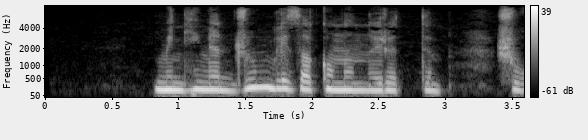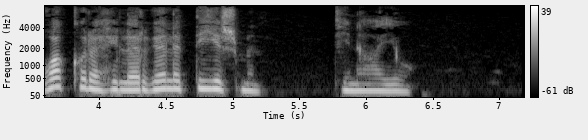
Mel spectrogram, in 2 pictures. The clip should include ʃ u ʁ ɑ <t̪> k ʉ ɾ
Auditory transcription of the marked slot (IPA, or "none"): none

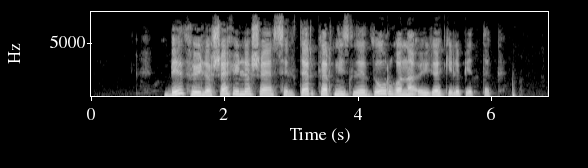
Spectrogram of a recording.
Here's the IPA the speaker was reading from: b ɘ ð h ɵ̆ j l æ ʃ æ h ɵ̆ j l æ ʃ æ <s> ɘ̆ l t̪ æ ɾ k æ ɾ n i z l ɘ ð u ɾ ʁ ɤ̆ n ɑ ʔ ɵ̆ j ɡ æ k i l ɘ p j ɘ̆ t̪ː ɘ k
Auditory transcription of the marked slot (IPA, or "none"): s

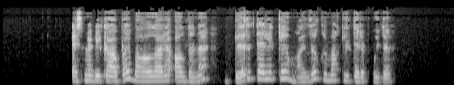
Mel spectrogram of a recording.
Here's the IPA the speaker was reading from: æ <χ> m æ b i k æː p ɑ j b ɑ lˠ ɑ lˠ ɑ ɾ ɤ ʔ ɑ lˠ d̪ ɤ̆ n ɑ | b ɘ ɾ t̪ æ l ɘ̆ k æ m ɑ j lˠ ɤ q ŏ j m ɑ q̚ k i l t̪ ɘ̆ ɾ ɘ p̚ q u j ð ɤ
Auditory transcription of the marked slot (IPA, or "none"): s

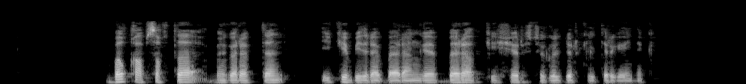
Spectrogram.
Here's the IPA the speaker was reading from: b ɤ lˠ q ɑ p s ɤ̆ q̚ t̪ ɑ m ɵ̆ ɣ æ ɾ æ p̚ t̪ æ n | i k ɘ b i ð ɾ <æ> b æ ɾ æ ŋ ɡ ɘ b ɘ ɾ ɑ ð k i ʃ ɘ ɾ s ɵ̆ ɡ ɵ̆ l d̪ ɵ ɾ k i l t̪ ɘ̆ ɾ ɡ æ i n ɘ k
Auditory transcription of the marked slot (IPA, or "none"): æ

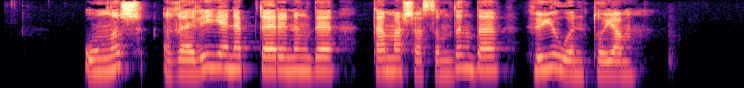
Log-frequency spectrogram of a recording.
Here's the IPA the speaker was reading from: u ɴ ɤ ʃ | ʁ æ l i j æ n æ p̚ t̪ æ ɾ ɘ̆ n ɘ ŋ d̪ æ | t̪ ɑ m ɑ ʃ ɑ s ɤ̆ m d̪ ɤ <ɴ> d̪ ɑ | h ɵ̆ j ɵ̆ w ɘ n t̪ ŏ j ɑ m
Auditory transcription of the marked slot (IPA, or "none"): ɴ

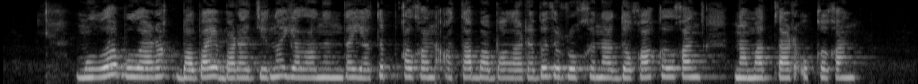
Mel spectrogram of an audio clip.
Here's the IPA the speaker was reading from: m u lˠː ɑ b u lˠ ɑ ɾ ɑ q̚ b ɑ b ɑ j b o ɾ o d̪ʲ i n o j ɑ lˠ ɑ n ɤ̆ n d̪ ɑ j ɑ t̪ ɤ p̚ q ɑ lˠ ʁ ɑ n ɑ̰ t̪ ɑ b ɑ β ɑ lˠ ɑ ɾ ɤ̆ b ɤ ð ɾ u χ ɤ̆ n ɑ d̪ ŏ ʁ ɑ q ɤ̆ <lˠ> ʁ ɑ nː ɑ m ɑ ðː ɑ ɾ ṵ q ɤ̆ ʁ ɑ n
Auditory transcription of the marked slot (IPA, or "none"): lˠ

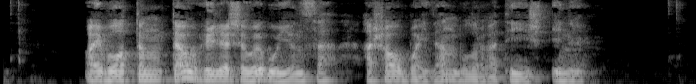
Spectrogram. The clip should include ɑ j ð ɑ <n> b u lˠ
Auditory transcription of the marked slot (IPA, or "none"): n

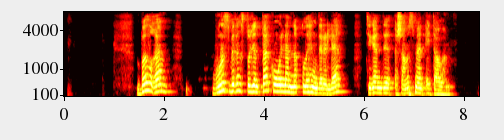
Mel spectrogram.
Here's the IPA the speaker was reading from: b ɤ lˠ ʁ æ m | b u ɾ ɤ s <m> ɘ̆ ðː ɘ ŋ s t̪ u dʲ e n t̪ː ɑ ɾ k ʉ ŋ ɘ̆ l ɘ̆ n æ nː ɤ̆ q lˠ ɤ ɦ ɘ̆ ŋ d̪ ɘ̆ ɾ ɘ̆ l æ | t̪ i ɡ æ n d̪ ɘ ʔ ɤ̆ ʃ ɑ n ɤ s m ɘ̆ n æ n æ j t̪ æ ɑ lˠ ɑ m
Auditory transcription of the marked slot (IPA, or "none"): b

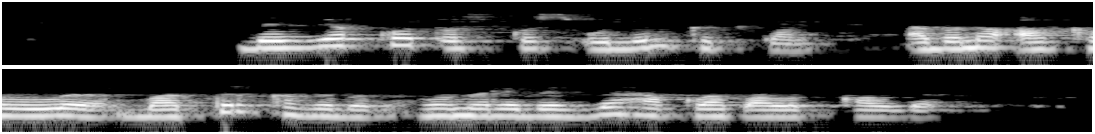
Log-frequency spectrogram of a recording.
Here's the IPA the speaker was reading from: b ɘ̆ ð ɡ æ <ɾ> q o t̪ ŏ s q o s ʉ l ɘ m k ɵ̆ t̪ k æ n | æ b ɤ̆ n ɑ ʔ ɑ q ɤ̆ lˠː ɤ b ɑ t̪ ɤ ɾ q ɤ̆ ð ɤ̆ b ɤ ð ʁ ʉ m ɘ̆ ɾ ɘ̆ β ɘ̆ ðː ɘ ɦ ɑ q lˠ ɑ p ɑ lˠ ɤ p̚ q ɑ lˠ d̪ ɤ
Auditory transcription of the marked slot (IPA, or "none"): none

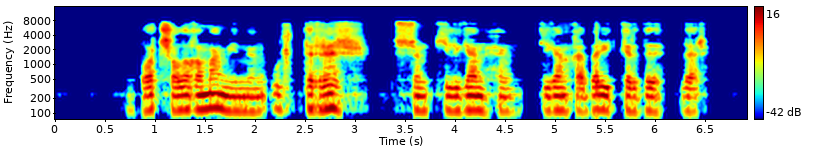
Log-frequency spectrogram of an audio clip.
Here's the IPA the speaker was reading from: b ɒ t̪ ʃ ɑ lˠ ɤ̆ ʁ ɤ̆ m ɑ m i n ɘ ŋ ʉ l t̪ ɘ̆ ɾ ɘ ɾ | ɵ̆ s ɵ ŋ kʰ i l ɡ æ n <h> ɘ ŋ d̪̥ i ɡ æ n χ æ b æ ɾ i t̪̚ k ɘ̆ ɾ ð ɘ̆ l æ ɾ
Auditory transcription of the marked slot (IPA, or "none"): h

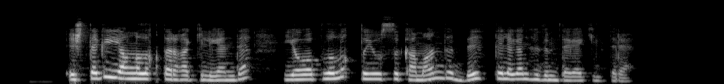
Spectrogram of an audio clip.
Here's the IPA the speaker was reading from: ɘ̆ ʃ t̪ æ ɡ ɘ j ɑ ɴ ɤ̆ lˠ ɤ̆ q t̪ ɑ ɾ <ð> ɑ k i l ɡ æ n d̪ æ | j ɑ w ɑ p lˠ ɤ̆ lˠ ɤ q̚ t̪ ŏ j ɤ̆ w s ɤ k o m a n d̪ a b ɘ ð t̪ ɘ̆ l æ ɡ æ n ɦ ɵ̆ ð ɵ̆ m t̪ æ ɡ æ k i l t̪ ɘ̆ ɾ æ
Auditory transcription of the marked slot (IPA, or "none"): ʁ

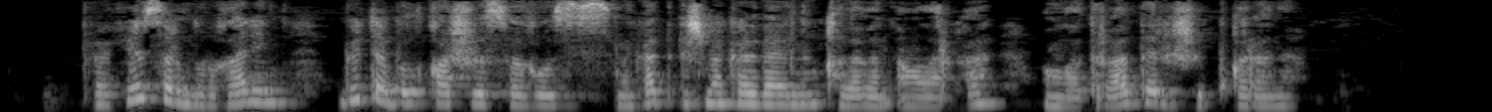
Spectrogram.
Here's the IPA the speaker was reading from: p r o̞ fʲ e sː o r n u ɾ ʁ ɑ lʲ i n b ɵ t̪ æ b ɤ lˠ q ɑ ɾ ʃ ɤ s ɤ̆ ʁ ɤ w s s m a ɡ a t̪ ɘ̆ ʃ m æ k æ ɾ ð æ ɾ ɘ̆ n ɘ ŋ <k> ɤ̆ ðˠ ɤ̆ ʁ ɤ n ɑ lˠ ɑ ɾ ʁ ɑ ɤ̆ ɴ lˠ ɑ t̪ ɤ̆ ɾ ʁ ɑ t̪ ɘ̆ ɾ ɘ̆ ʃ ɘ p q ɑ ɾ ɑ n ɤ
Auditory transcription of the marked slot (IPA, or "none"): q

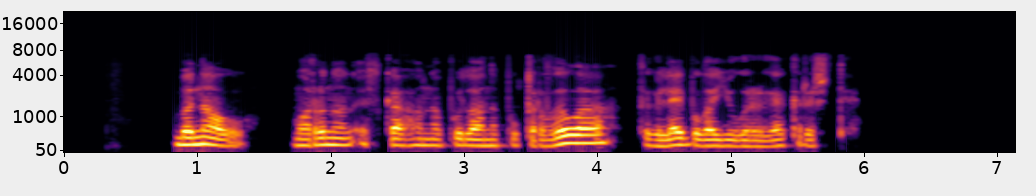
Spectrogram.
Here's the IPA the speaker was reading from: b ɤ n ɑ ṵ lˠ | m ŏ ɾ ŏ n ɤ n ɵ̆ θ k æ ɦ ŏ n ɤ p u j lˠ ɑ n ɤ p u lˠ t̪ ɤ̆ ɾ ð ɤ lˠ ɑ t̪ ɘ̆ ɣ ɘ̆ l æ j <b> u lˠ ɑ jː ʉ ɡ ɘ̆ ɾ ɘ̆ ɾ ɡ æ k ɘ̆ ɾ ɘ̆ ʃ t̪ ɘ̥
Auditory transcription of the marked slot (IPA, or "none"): b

